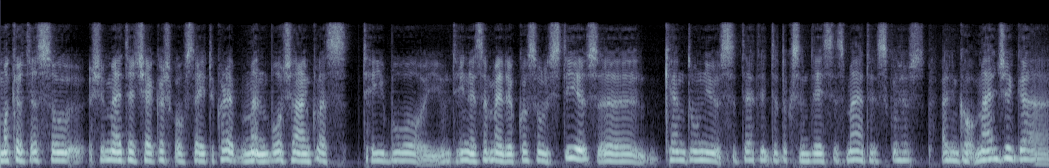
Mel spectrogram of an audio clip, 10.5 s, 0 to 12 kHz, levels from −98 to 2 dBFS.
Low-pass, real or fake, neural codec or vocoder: 7.2 kHz; fake; codec, 16 kHz, 0.4 kbps, LongCat-Audio-Codec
